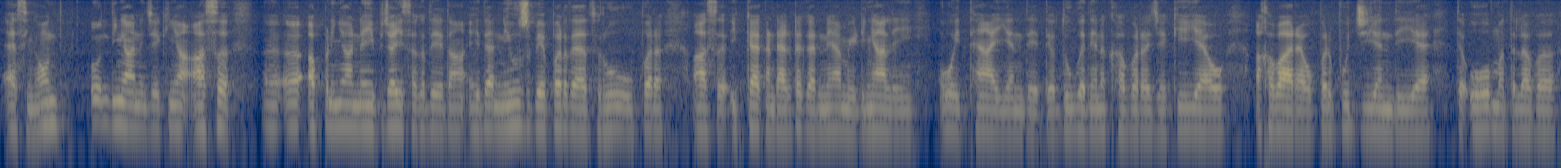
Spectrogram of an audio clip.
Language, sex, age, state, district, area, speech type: Dogri, male, 30-45, Jammu and Kashmir, Reasi, rural, spontaneous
